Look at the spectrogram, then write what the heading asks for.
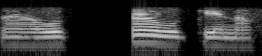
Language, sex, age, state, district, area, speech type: Tamil, female, 18-30, Tamil Nadu, Thanjavur, rural, conversation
